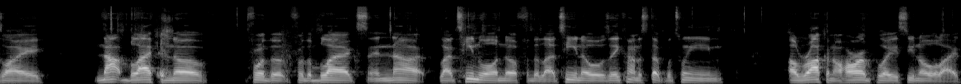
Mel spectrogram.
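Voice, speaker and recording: Casting: male co-host, lower voice, easygoing, joking, dry sound. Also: a little mellow, no echo. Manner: laid-back, joking, lots of "like". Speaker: podcast co-host. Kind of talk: casual chat.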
